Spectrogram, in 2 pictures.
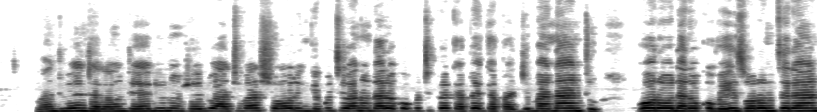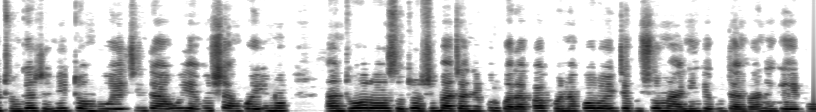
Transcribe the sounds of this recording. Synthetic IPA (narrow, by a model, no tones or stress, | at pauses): ʋantʰuʋe̞ndaɾaundeeɗuino̞ʐe̞ɗuatiʋaʃoɾiŋɡe̞kutiʋano̞ɗaɾokokutipe̞ɡʱape̞ɡʱapad͡ʒiɓanaːntʰu | ʋoɾoːɗaɾo̞koʋeizo̞ɾonze̞ɾaːntʰuŋɡe̞ʐe̞mito̞mboet͡ʃindauje̞muʃaŋɡo̞ino̞ | antʰuoɾoːzo̞to̞ʐiɓatane̞kurwaɾakwako̞nakoɾoite̞kuʃo̞maːneŋɡe̞kutiantʰuane̞ŋɡeːpo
